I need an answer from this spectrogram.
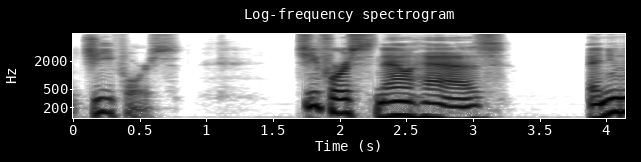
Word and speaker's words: GForce: I never know how to pronounce G or J in English because I'm a French Canadian. Oui, je suis de Montréal, Canadien français. So, G in French is G in English. So GeForce.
